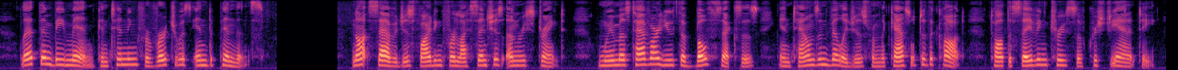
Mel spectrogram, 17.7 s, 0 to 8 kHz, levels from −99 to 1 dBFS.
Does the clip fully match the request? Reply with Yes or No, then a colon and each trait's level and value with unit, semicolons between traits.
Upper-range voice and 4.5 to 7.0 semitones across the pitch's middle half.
No: high, 210 Hz; average, 3.6 semitones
